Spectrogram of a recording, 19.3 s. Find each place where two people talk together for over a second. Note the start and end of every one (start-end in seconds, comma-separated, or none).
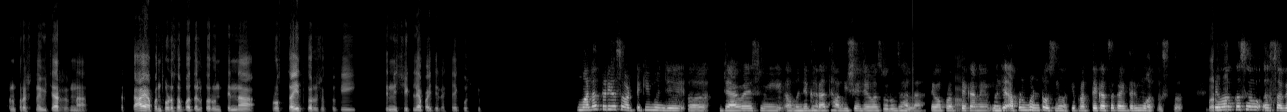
none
